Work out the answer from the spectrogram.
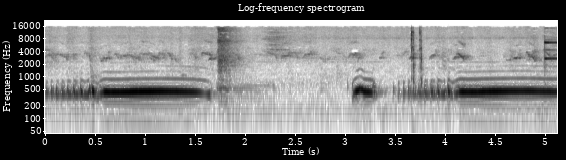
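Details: Two drawn-out steady coos from a singing male spotted dove, separated by a brief pause and a single short clipped note, each long phrase opening with a soft rapid stutter.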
